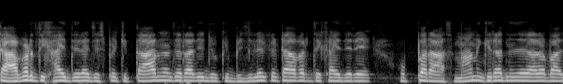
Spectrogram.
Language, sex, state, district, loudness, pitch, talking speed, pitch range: Hindi, male, Bihar, Kishanganj, -19 LUFS, 170 Hz, 320 wpm, 160-175 Hz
